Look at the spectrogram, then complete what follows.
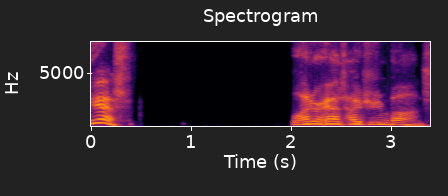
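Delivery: talking with mouth full of food. Confirming a student's answer in class, talking with mouth full. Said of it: "I got my mouth full".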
